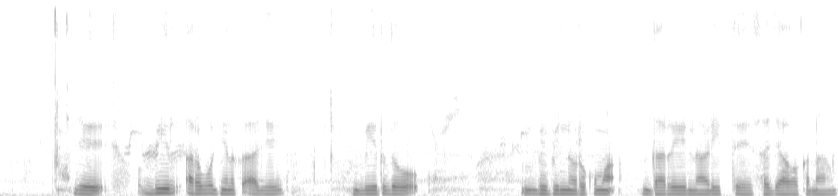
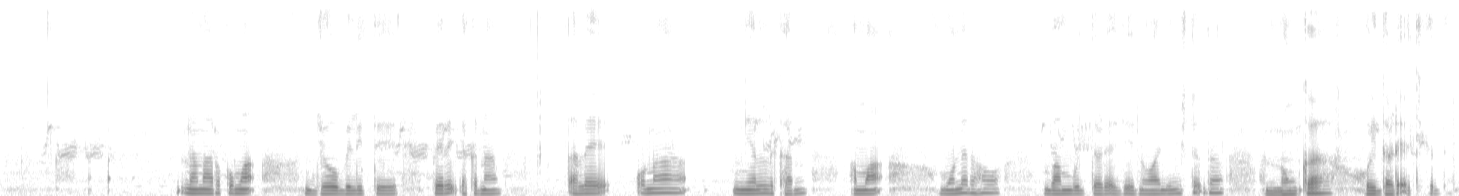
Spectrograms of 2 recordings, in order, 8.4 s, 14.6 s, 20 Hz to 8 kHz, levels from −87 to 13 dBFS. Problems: none marked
